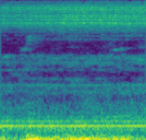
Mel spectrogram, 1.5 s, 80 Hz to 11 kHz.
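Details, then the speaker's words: Crossover powered from a universal switching PSU adaptor (12V, adjustable to 24V) feeding an amplifier: steady hum with low rumbling buzz in the speaker, ripple noise from the adaptor; transformer supply compared. "Kemungkinan kedengaran ya, ada bunyi kereng, ada noise nya teman-teman, ada noise nya. Inilah ya kekurangan kalau kita memakai PSU adaptor, ada noise nya teman-teman."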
